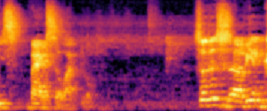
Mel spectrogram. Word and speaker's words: Biot-Savart: You can pronounce it Biot-Savart or B.S.Savart, but normally the pronunciation is Biot-Savart law.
